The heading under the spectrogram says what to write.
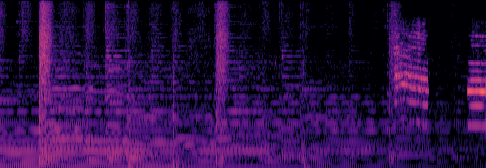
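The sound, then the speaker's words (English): A cat meows repeatedly, a series of drawn-out, wavering cries with a longer rising yowl near the end, heard over a steady tonal background. “Whose cat's meowing back there?”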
